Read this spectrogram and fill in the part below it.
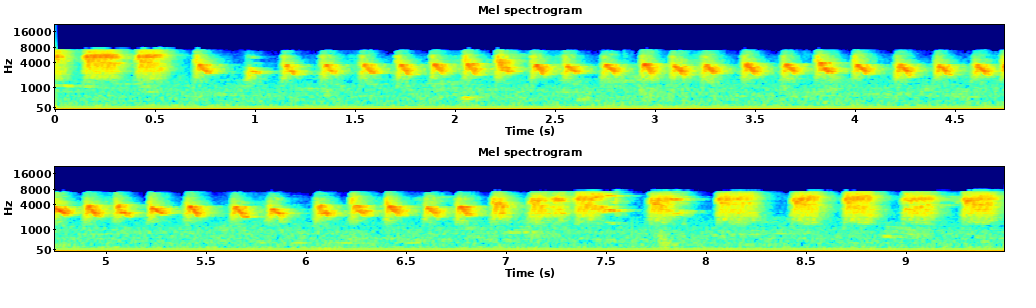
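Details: Cucak jenggot, a caged songbird, singing steadily and loudly: a long run of rapid, evenly spaced chattering notes, roughly four per second, some sharper and higher near the start and end.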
